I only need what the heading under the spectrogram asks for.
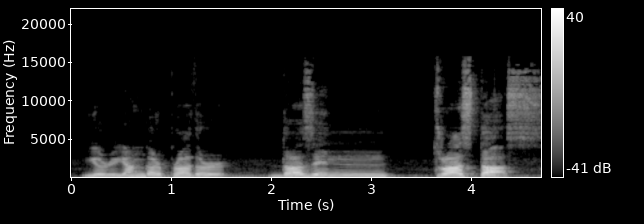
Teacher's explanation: علشان كده ما نقولش doesn't وبعدين نقول trust، لا، هننطقهم هما الاثنين كأنهم كلمة واحدة بينهم تاء واحدة بس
